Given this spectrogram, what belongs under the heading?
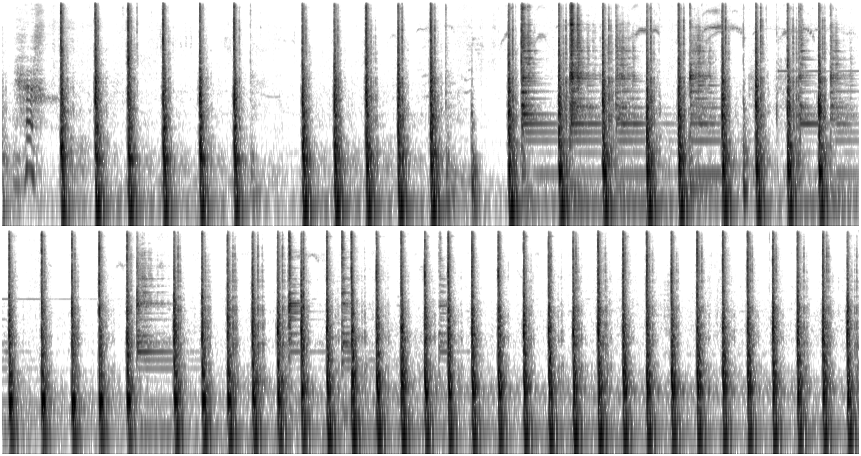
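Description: Hammer blows fold the leftover lip of a car's rear wing sheet metal over during a drift car build, a long run of sharp, close metallic thunks in a steady, fast rhythm with short pauses, and no talking.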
